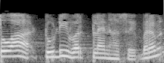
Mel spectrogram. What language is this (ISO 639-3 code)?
guj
